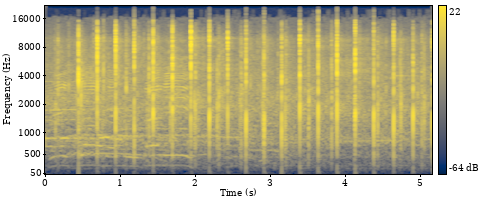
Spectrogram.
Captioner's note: applause, cheering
